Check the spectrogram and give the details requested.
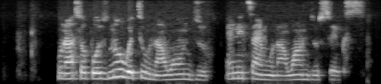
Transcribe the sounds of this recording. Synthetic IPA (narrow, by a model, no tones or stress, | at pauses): unasɔpoznowetiwunaŋʷɔn̩du | ɛnɪtãɪ̃mwʊnawʷan̩dusɛks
